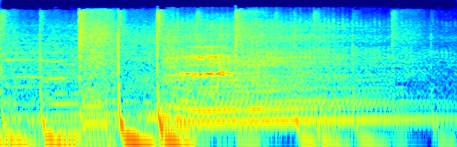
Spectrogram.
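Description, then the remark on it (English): Drop-top convertible car engines rev loudly up and down Ocean Drive in South Beach, Miami, pitch rising and dropping in quick bursts, with a brief tire squeal and continuous motor rumble throughout, no voices. “And of course, South Beach, that iconic shoreline of newly built skyscrapers reaching into the sky, with drop-top convertibles revving up and down Ocean Drive.”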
